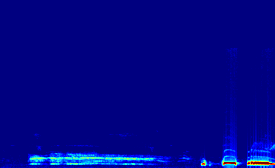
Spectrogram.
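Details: Female spotted dove call meant to stir males into cooing: a long droning crow-like call in the background first, then a short note, a paired hooked coo and a loud descending coo at the close.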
